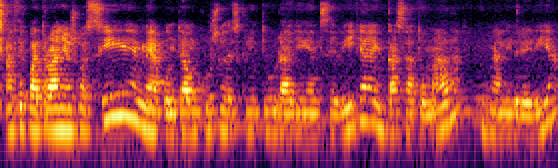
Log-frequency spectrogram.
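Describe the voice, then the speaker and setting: Over noticeable background noise, a woman speaks at a fairly quick pace in a very deep, low pitch. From Navarra and Galicia, Spain. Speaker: author and former prison officer. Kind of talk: book presentation talk. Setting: small live audience. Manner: informal, with hesitations.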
